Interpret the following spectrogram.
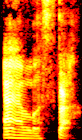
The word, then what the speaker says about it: Alastor: Rosie pronounces his name with an old tiny lil making it sound more like Alistister.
